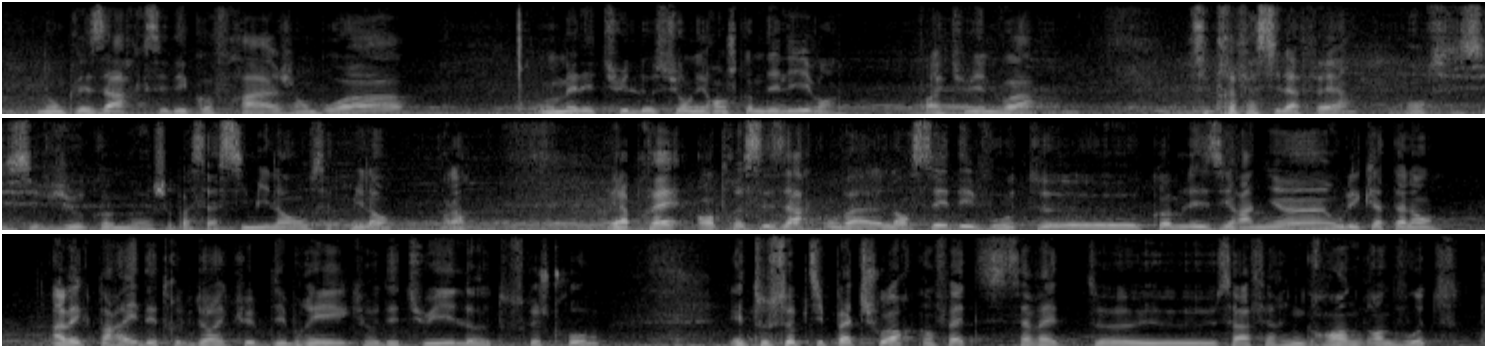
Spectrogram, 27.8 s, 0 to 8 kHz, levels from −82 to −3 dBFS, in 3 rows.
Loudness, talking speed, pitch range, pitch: -41 LUFS, 210 wpm, 125-155 Hz, 140 Hz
